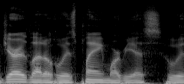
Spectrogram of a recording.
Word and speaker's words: Morbius: Morbius.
